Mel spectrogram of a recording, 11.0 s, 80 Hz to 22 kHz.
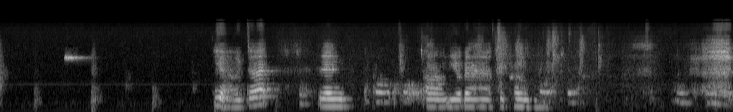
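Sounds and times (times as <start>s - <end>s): short high-pitched electronic beep: 1.0s - 1.4s.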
